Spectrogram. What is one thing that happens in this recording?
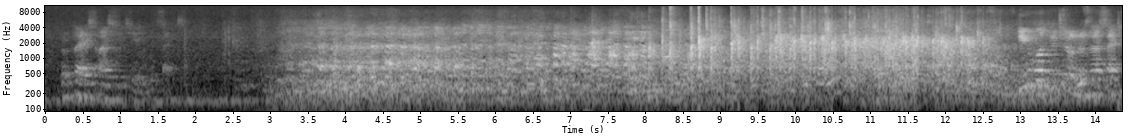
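An elderly man speaks calmly through a microphone in a large hall.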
